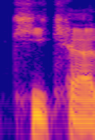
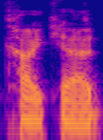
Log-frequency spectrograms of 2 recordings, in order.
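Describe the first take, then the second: First: It uses the standard, non-American pronunciation. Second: It uses an American-style pronunciation. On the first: "the appropriate way to pronounce it" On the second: "I always pronounce it KiCad because I'm American"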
